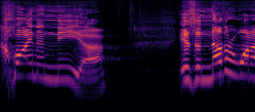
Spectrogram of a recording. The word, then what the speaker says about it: koinonia: It's pronounced koinonia.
